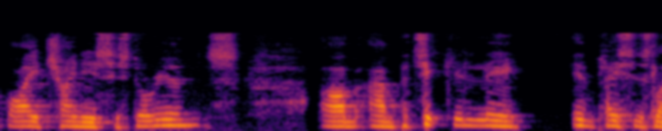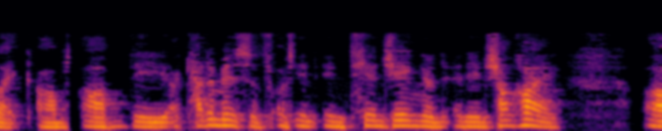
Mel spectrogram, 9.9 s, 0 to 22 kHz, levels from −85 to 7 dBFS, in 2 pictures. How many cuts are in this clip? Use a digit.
2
